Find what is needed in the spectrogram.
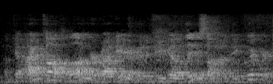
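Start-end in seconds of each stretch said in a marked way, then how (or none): none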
